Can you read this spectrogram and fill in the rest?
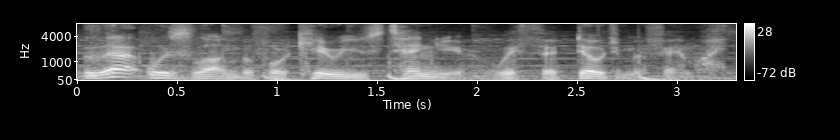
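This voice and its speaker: An actor playing a wry, casual fixer and guide in a video game dub, with a glib, teasing way of talking. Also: male voice, deep voice, very animated, fairly quick, over music. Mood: deferential. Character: breezy, wry male real-estate fixer and local guide.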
